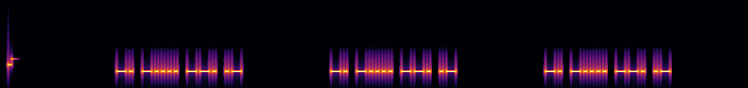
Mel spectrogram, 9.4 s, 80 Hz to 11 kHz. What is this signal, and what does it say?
Morse code, heard as a keyed tone, about 30 wpm, 700 Hz. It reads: N6GA N6GA N6GA
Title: Easy Call Signs Repeated 3x - 30wpm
